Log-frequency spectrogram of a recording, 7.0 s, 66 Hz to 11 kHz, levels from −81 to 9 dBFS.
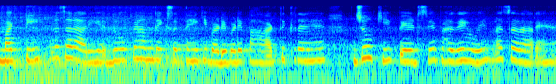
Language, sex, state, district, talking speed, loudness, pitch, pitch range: Hindi, female, Uttar Pradesh, Varanasi, 225 wpm, -23 LUFS, 275 Hz, 260-285 Hz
